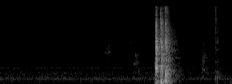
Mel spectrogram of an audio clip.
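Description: Quiet room, then a single sharp clack about one and a half seconds in, like a hard object being set down or knocked on the table.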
